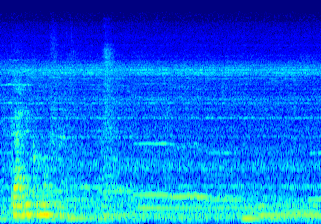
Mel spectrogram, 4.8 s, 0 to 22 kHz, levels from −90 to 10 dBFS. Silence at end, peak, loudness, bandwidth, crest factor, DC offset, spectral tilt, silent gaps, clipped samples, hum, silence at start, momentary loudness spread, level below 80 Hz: 0 s; -16 dBFS; -36 LUFS; 17 kHz; 20 dB; under 0.1%; -5 dB/octave; none; under 0.1%; none; 0 s; 11 LU; -60 dBFS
